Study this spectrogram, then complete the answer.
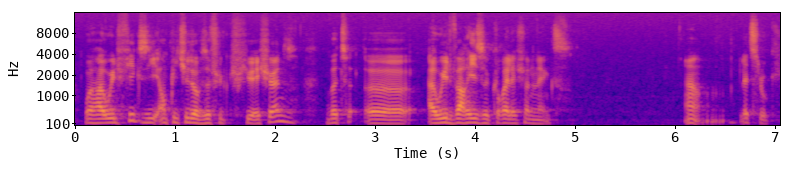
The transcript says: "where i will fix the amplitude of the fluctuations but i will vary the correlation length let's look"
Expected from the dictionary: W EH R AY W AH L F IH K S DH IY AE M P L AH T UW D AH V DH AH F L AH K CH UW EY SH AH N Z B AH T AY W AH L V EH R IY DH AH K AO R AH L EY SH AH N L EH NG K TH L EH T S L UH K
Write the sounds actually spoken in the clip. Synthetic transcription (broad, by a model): W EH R AY W AH L F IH K S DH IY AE P L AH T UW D AH V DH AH F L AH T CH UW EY SH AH N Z B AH T AY W AH L V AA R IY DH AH K AO R AH L EY SH AH N L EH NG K S L EH T S L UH K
